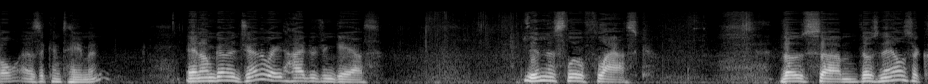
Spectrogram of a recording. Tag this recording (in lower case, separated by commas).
speech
